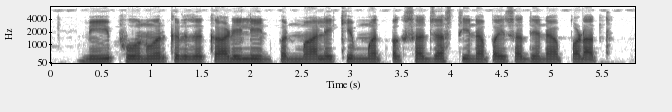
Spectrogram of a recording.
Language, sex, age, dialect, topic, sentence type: Marathi, male, 18-24, Northern Konkan, banking, statement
